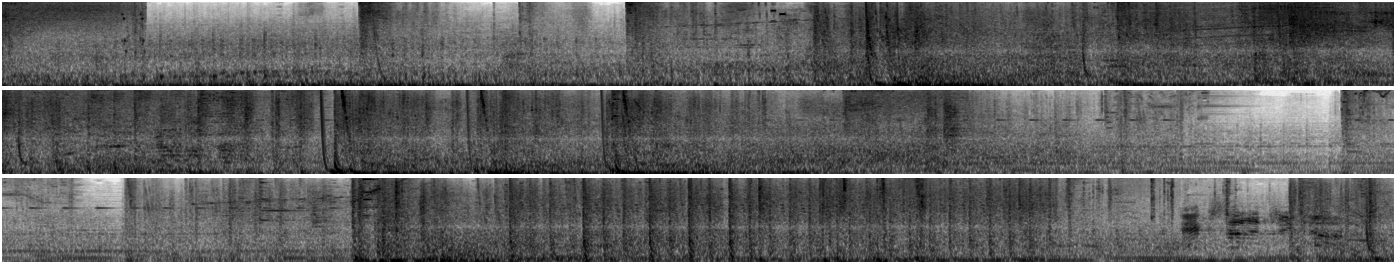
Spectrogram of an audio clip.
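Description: Dense sustained gunfire in a firefight on Voeld in Mass Effect: Andromeda, rapid volleys and booms layered over game music and effects, loud and close, with voices speaking over the action.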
